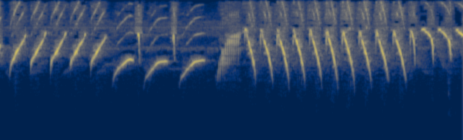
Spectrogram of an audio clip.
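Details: Canary singing: high, rapid series of downward-swept whistled notes, a few slower rising slurs midway, then a fast, loud run of repeated sweeping notes to the end; faint low hum beneath.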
